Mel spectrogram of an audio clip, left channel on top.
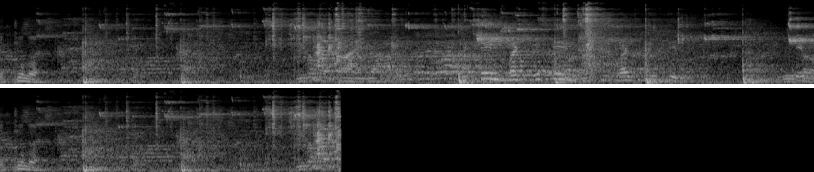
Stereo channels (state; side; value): drops out; right; at 3.5 s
